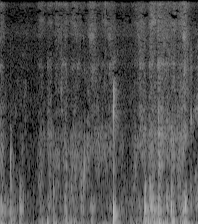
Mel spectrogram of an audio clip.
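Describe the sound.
Someone writing names by hand, a pen scratching faintly and irregularly over paper with small taps and strokes throughout.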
